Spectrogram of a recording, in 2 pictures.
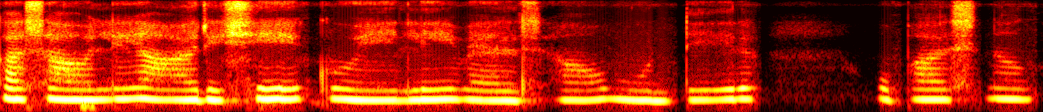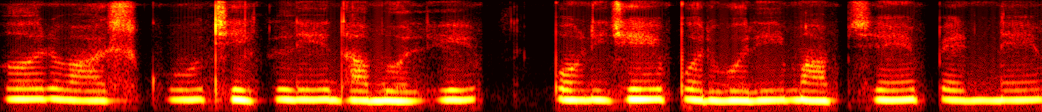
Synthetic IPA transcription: kasawleaɾiɕekueliʋɛlsawmuɖiːɾ | upasnəɡəɾʋaskut͡ɕiklid̪abɔli | pəɳid͡ʑepəɾʋəɾimap̚t͡ɕepeɽne

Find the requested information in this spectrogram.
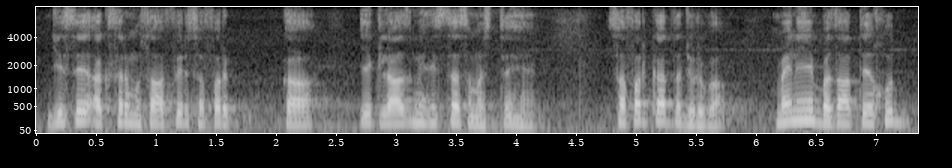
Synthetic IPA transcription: d͡ʒɪseʔɐksəɾmʊsaːfɪɾsɐfəɾ | ka | eːklaːzmiɦɪsːasɐməd͡ʒʱt̪eɦɛ̃ː | sɐfəɾkat̪ɐd͡ʒɾɪba̰ | mɛ̃ːnebɐzaːt̪exʊd̪̚

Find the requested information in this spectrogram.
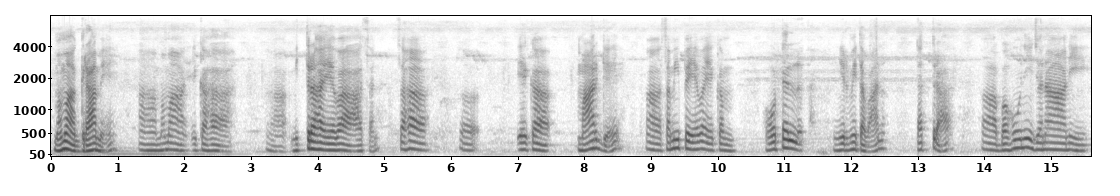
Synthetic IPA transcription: mɐmɐɡɾaːmeː | mɐmɐeːkɐɦɐ | mit̪ɾɐɦɐeːʋaaːsɐn | sɐɦɐ | eːkɐ | maːɾɡeː | sɐmiːpeeːʋɐeːkɐm | hoːʈelniɾmit̪ɐʋaːn | t̪ɐt̪ɾɐ | bɐɦunid͡ʒɐnaːni

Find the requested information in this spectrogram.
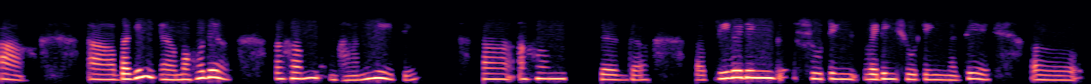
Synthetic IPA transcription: aː | bɐɡinmɐɦod̪jɐɐɦɐmbʱaːmineːt̪i | ɐɦɐm | d̪ɐd̪ | pɾiːʋeɖiŋɡʃuːʈiŋɡʋeɖiŋɡʃuːʈiŋɡmɐd̪ʱje

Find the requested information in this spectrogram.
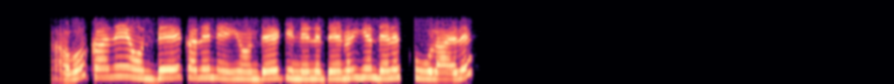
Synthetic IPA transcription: ʋoːkəd̪ẽːɦõːnd̪eːkəd̪ẽːnəĩːɦõːnd̪eːk̬ɪneːnẽːd̪eːnõːiːõːnd̪eːnẽːskuːlaːeːd̪eː

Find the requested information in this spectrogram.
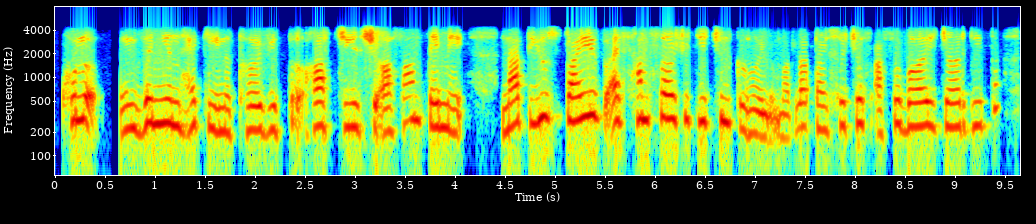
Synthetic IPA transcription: kʰul | zɐminɦekiːnɨt̪ʰəːʋʲjit̪ɨhɐt͡ʃiːzt͡ʃʰiʔaːsaːnt̪eme | nɐt̪just̪ɐiʋɐsʲhɐmsaːt͡ʃʰut̪ʲit͡ʃʰinkɨɦə̃ːnʲɨmɐt̪lɐb̚t̪ɐjisɐt͡ʃʰusɐ̰sɨbaːit͡ʃaːɾɡiːt̪ɨ

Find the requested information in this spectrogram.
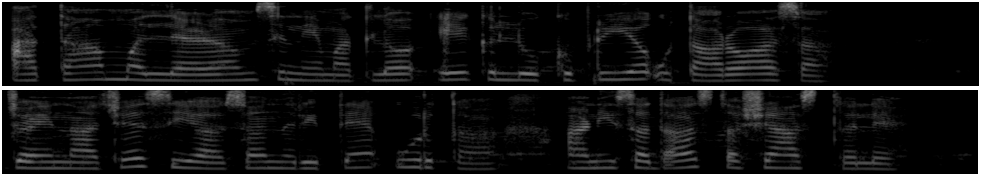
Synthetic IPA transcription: at̪aməljaɭəmsinemat̪lɔeklokpɾijəʔut̪aɾɔasa | d͡ʑəjnat͡ɕɛsiɦasənɾit̪ɛ̃uɾt̪aːɽ̃isəd̪at͡st̪əɕɛ̃əst̪lɛ̃

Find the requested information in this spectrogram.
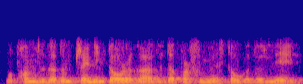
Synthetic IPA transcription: mɐpʰɐmdudɐːd̪umtɾeniŋtɐwɾɐɡɐːdudɐpɐɾpʰoɾmenstɐwɡɐd̪ɐɾne

